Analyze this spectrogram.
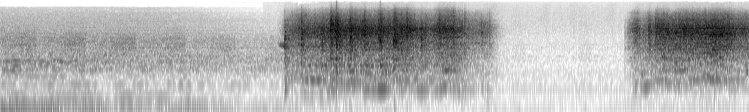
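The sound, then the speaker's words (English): A car makes a low rumble, then two loud, rough roaring bursts separated by a quieter pause. “Yes, it is a car, but I want the make and the model of the car.”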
